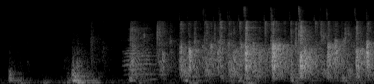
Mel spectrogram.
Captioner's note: applause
